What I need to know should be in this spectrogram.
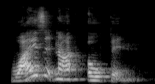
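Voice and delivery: loud, sharp demand; officer demands the coffin be opened, loud. A narrator's reading. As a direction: insist on an answer, forcefully. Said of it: "he demanded".

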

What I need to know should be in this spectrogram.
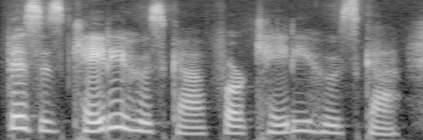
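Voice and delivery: usual speaking voice

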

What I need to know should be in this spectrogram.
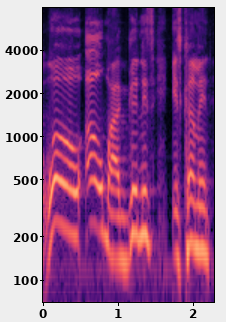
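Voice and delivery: high, loud retold amazement; excited reaction. Retelling the reaction to the surprise announcement, excited.

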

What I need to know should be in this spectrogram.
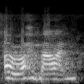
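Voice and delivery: ordinary delivery

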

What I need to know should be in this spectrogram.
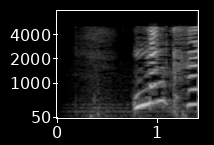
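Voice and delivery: scared, very high and drawn out; a frightened boy calling into the dark; quavering, terrified question; trembling voice. A narrator's reading. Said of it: "ร้องถามด้วยเสียงสั่นๆ".

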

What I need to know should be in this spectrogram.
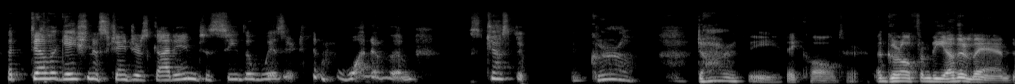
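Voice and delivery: put-on high, eager teenage boy. A narrator's reading. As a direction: voice young Lear, breathless and high. Boy Lear telling the news.

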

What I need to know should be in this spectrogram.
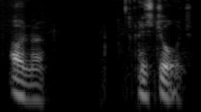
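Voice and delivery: ordinary delivery, nothing marked

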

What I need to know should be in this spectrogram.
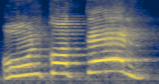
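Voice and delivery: loud, high, drawn-out delight; thrilled announcement. Real, not acted. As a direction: stretch it out in excitement. Thrilled by food sticker.

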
